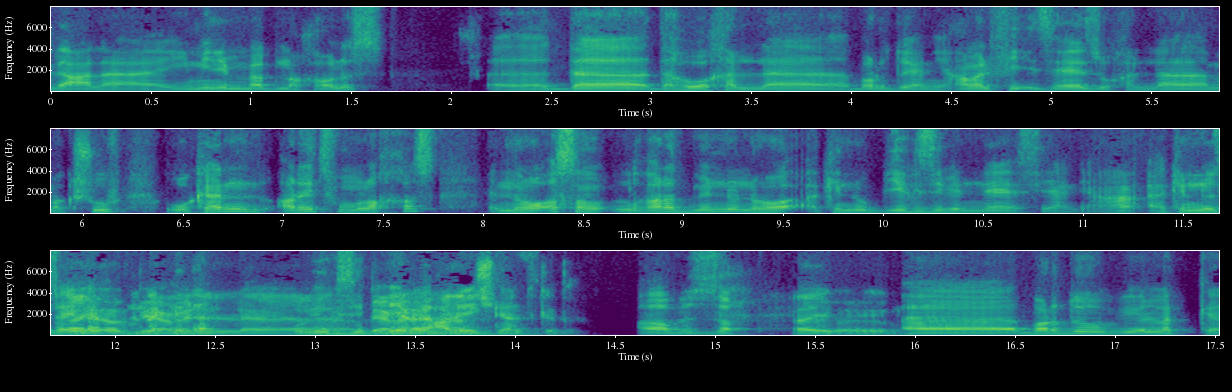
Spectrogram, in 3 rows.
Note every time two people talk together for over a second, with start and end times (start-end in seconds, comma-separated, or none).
11.8-14.2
